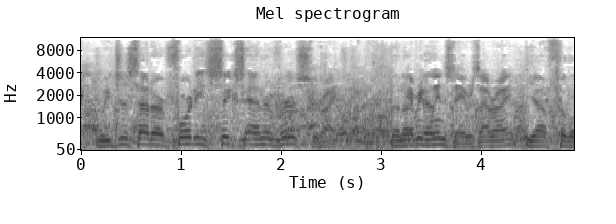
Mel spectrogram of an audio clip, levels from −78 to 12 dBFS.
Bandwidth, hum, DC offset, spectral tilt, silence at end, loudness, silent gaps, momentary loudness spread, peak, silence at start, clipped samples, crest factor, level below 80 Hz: 11.5 kHz; none; under 0.1%; -4 dB/octave; 0 s; -15 LUFS; none; 3 LU; -2 dBFS; 0 s; under 0.1%; 12 dB; -42 dBFS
